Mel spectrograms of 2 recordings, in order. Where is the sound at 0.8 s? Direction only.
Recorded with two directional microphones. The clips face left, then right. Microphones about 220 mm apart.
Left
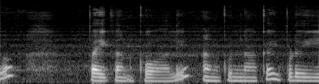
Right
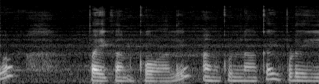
25° left (ahead or behind).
